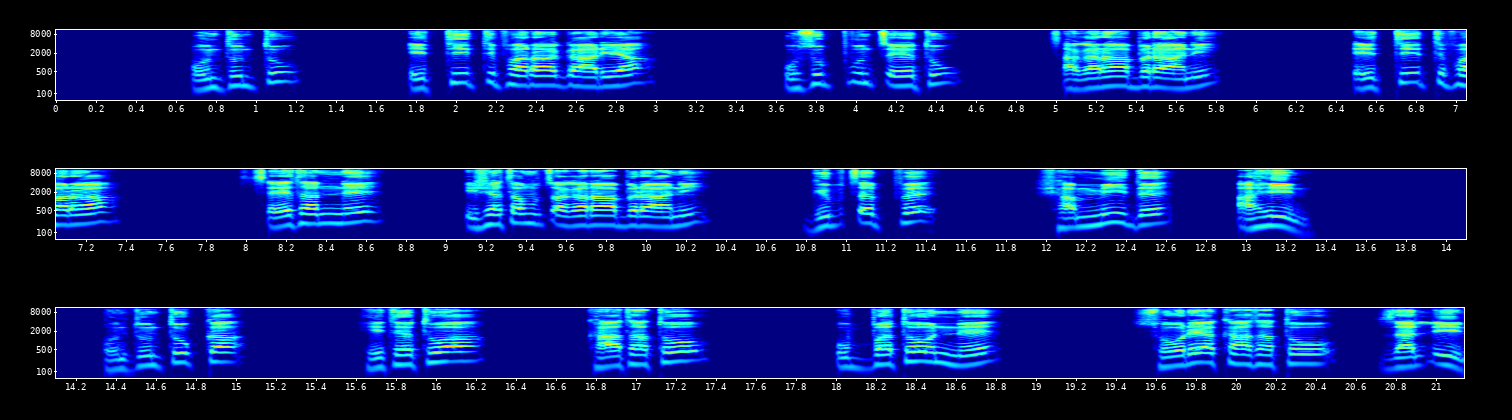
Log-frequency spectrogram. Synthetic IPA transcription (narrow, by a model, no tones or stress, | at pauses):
ʔʊnt̪ːʊnt̪ːʊ | ɪt̪ːɪːt̪ːɪpɐɾaːɡaːɾɪjaː | ʊs̬ʊpːʊnt͡sʼe̞ːt̪ʊ | t͡sʼɐɡɐɾaːbɪɾaːnɪ | ɪt̪ːɪːt̪ːɪpɐɾaː | t͡sʼe̞ːt̪ɐnːɛ | ɪʃ̬ɐt̪ɐmʊt͡sʼɐɡɐɾaːbɛɾaːnɪ | ɡɪbt͡sʼːɛpːɛ | ʃɐmːiːd̪ɛ | ɐɦiːn | ʔʊnt̪̬ːʊnt̪ːʊkːɐ | hɪt̪ɛt̪ʊwaː | kaːt̪ɐt̪o̞ː | ʊbːɐt̪o̞ːnːɛ | so̞ːɾɪjaːkaːt̪ɐt̪o̞ː | zɐlʔiːn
